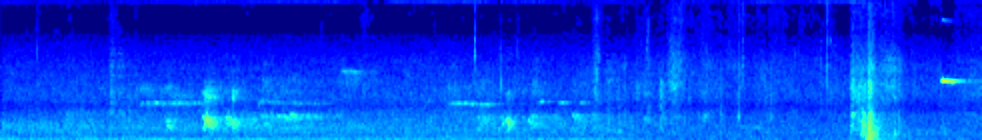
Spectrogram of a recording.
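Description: Outdoor street ambience: a steady low rumble of distant traffic that eases after about six seconds, with a few faint bird chirps. A single sharp thump about nine seconds in is the loudest sound.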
